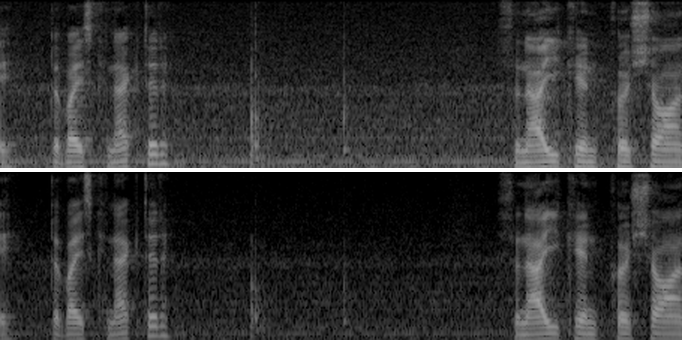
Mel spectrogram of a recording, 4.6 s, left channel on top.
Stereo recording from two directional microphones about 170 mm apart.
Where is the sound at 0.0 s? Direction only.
45° right (ahead or behind).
